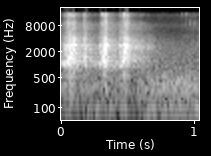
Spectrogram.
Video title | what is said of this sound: Chat wali papri -paprika chat recipe-papri banane Ka tareeka | कितनी क्रिस्पी है। इसकी आवाज से पता चल रहा है।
